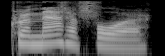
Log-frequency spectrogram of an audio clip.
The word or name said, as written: chromatophorous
